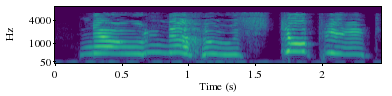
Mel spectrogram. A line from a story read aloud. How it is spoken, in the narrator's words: squealed Moaning Myrtle, her voice echoing loudly around the tiled room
